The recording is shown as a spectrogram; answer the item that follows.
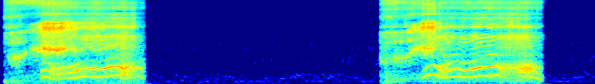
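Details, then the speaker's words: Woman snoring during sleep: two loud, rough, voiced snores about two and a half seconds apart, with quiet pauses between. "oh this is what I do all night long"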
